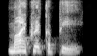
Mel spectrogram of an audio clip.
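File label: "microcopy", English, Indian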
